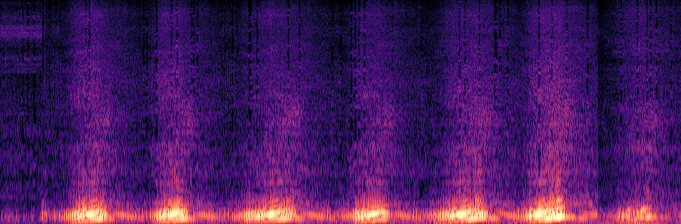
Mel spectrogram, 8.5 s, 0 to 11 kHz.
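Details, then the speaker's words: 1963 Jaguar Mk2 under restoration, started after sitting, warmed 5–10 minutes then taken off the choke: seven clean throttle blips about one a second, rising and falling smoothly without misfire; revs out normally. "And then we can take it off the choke, make sure it's revving out and not fouling up the plugs."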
